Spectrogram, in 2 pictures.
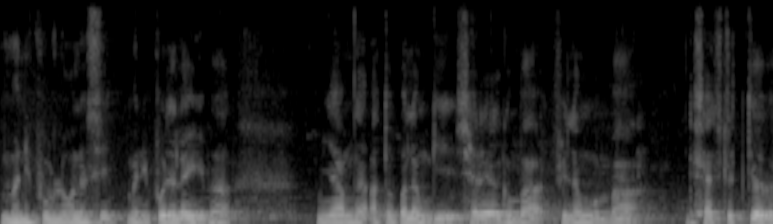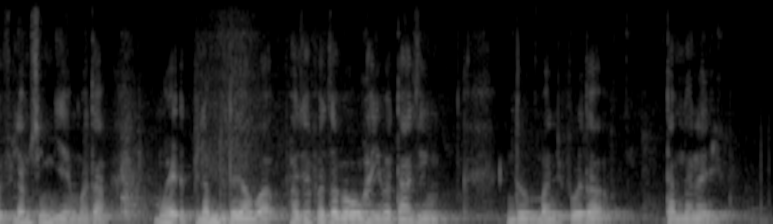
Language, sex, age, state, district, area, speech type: Manipuri, male, 18-30, Manipur, Thoubal, rural, spontaneous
